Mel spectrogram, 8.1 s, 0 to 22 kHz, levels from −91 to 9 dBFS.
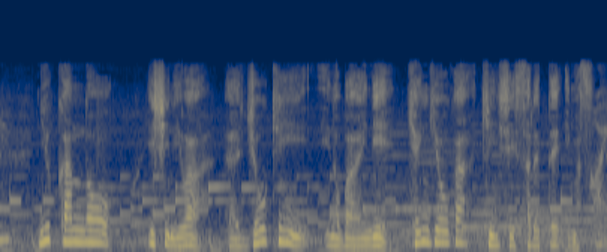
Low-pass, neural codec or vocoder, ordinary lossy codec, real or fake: none; none; none; real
